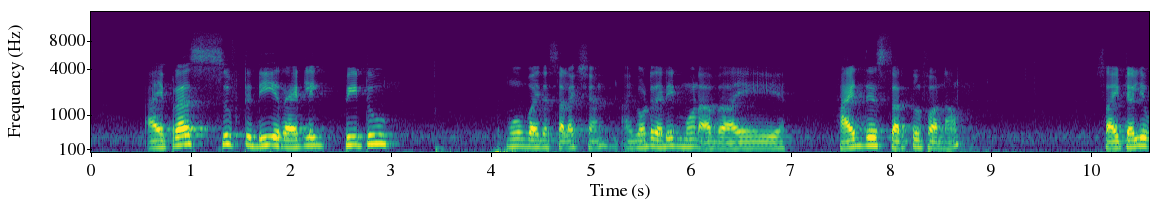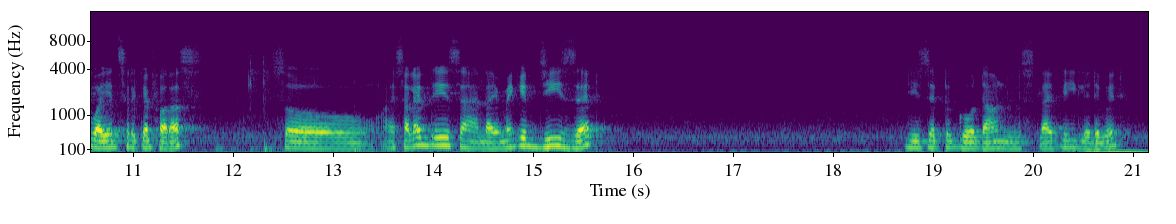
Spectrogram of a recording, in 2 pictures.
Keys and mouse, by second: 1.5 shift+d, 3.4 p, 5.6 Tab, 6.0-8.0 drag, 8.0 h, 8.7 Tab, 10.1 2, 15.1 g.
